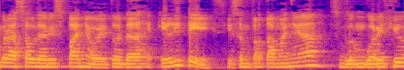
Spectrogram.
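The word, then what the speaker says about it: Élite: Karena pengejaan bahasa Spanyol Elite ya, kalau Inggris kan Elite.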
